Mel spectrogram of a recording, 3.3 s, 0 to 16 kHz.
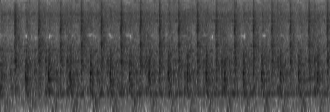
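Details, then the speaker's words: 1986 EZ Go Marathon golf cart, two-stroke with oil injection deleted, running premix, choke on: even starter cranking about two and a half pulses a second, never catches; no start, fuel not reaching carb bowl. "choke up and it should be helping pull pull some fuel through"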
